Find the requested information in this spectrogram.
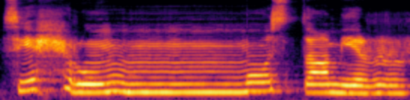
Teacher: اور اسی طرح اگر ہمارے پاس را ہے اور اس کے اوپر شد ہے تو اس کو ہم اس طرح ادا کریں گے سحر مستمر۔ را کے اوپر شد کو جب سختی سے ادا کیا جاتا ہے تو زبان میں تھوڑا سا راشا سا محسوس ہوتا ہے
